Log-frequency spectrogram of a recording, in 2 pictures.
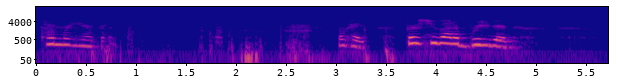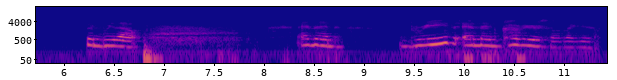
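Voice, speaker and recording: A woman's voice: high-pitched, a little slow, pauses often. A female host chatting casually and giving step-by-step instructions in a home how-to video. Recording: dull lo-fi home video with faint noise.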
